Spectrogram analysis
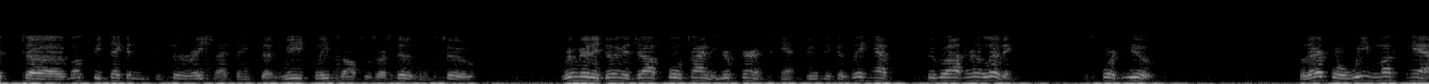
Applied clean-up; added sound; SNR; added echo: none; none; none; reverberation time 0.2 s.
